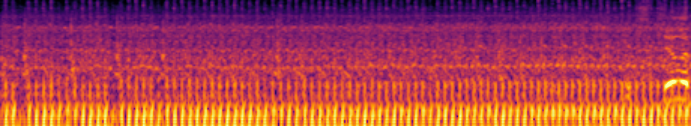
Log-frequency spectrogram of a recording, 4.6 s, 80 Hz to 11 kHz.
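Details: BMW K75 RT after new fuel injectors, cleaned air filter and new spark plugs (old ones oily), still cold at minimum idle setting: steady even low chuffing, no knocks or misses; normal cold idle warming up.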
